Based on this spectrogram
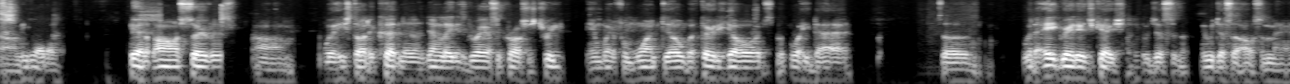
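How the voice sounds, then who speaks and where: Dark and mellow in tone, this voice speaks with a Southern US accent at a fairly quick pace, with long, frequent pauses and a flat, monotone delivery. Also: man, very deep, low pitch for a man. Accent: US South. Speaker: retired basketball player. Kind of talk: interview. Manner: halting.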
